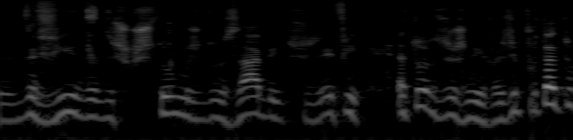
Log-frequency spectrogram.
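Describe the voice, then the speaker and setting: A somewhat breathy man is speaking. His pitch is medium and varies in an ordinary way. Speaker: radio commentator. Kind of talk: radio panel discussion. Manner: halting, many fillers and repetitions.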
